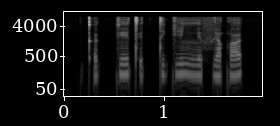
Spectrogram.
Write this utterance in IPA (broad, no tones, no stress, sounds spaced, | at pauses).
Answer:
kʼ œ kː e tʼ ɪ tː i k i lː ɪ f i qʷ œ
